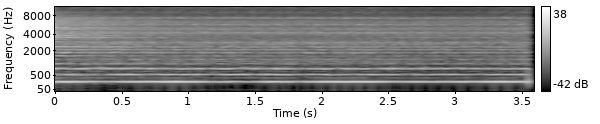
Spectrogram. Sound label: PIANINO C3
